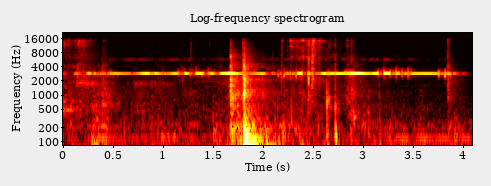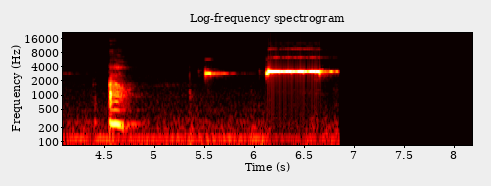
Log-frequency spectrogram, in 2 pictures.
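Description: House security alarm sounding a steady, shrill high-pitched tone, set off because the alarm was armed when the house was entered. There is a thump about two seconds in, short beeps later, and a loud burst of the tone near the end that cuts off abruptly into silence.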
